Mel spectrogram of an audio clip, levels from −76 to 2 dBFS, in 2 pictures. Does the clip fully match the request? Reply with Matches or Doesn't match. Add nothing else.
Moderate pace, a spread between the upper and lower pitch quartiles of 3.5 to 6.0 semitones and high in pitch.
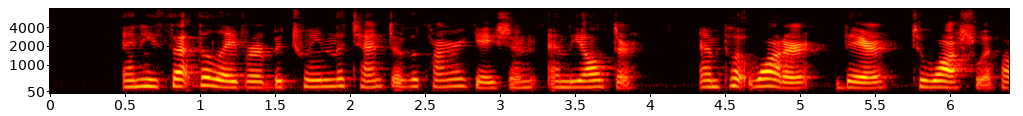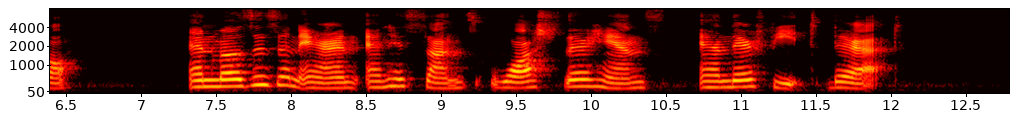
Doesn't match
